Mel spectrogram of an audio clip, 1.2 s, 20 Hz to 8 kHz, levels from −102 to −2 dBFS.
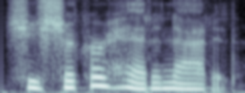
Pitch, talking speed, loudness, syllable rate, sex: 195 Hz, 295 wpm, -15 LUFS, 6.2 syllables/s, female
